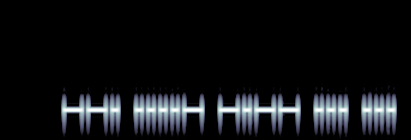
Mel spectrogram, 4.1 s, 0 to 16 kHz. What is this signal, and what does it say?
Morse code, heard as a keyed tone, about 20 wpm, 700 Hz. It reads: G4YSS
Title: 2023 SOTA Activator Call Signs - 20wpm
